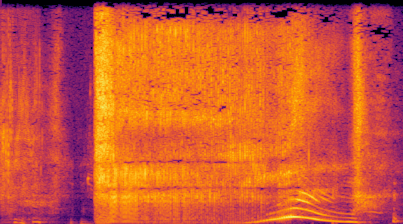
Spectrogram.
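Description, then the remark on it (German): A long, loud, buzzing fart sound lasting about three seconds, its pitch wavering, then rising and falling in a squeaky sweep before trailing off, preceded by a few faint short noises. “Was sind so die drei Furz-Sounds, die du sehr lustig finden würdest?”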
